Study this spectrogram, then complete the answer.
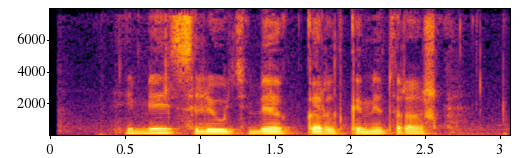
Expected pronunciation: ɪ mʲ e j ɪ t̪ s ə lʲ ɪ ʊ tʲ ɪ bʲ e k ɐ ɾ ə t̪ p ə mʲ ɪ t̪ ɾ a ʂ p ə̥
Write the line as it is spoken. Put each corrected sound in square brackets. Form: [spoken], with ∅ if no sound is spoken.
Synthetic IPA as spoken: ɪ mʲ e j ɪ t̪ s ə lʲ ɪ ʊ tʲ ɪ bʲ [æ] k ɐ ɾ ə t̪ [k] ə mʲ ɪ t̪ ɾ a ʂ [k] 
